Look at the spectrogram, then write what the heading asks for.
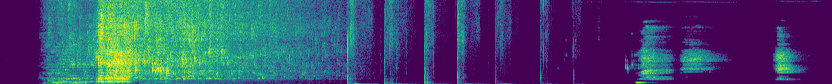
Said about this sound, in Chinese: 老公啊，你上完厕所冲干净啊，然后把防扇打开，赶紧出去吧。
